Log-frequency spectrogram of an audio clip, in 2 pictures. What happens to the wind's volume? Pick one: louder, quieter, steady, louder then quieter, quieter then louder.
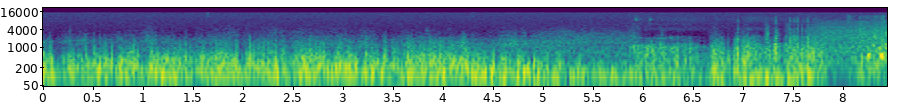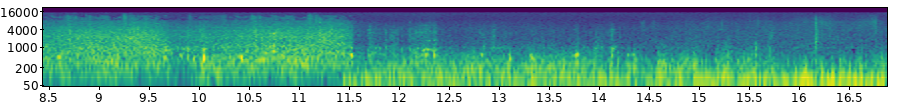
quieter.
